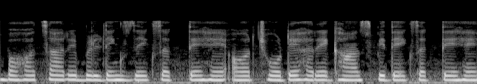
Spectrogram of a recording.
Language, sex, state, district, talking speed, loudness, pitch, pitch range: Hindi, female, Odisha, Nuapada, 175 wpm, -13 LUFS, 205 Hz, 200-210 Hz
